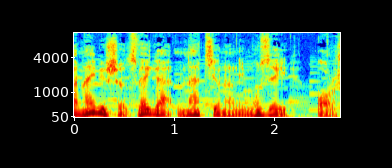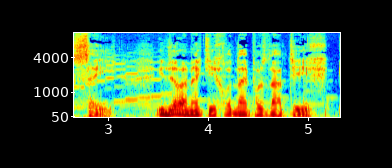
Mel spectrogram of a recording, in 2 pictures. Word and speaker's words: Orsay: Kaže se Orsay, bez J na kraju, a potvrda se može naći u pravopisu srpskog jezika.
